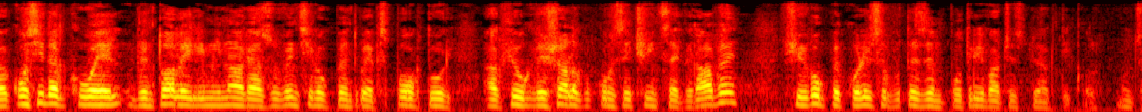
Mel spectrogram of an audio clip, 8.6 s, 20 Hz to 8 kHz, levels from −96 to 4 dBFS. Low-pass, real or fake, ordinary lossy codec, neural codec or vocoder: 7.2 kHz; fake; none; vocoder, 44.1 kHz, 128 mel bands, Pupu-Vocoder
